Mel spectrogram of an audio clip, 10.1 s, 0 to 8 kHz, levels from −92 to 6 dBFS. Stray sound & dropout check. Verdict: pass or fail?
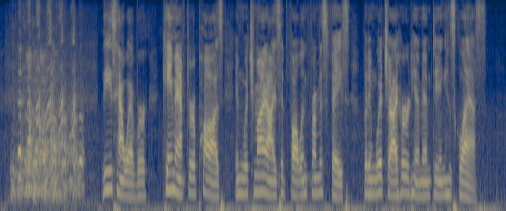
fail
